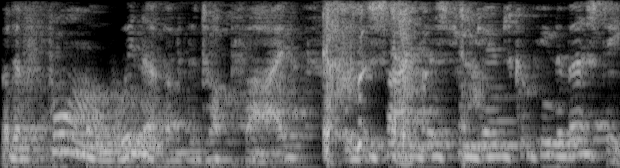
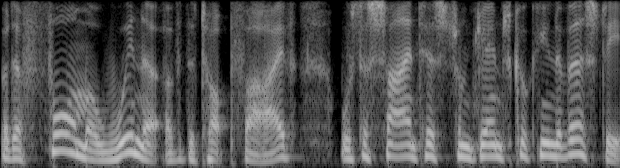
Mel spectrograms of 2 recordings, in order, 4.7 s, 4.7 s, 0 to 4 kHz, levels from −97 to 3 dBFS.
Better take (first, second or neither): second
